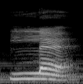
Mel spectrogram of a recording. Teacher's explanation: पार्श्विक, जिसमें जीभ की नोक मसूड़ों को छूती है।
